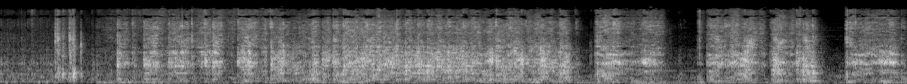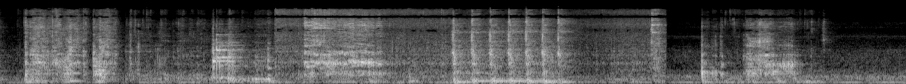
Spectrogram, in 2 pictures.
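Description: A metal spoon stirring and scraping vermicelli and sugar around a metal pan while the mixture sizzles. The stirring comes in spells broken by short pauses and dies down near the end.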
